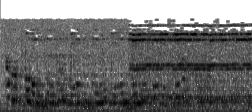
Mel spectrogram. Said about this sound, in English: Oh, gee, I hope that's a date. There ought to be a way you could tell it's a date by the way the phone rings.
